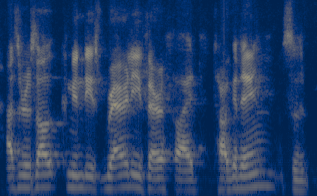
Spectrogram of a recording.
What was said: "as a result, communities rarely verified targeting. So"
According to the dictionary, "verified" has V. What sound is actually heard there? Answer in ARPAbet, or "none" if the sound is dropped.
V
